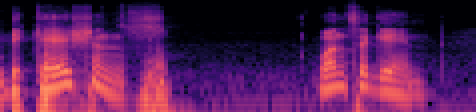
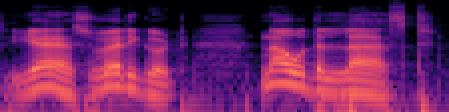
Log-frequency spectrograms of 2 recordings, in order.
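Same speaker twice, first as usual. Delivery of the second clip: usual speaking voice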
